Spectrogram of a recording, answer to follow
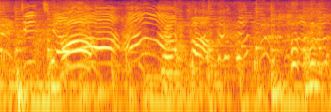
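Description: Children shouting and cheering excitedly at a goal, high voices rising and falling, loudest about half a second in, over steady background music.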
